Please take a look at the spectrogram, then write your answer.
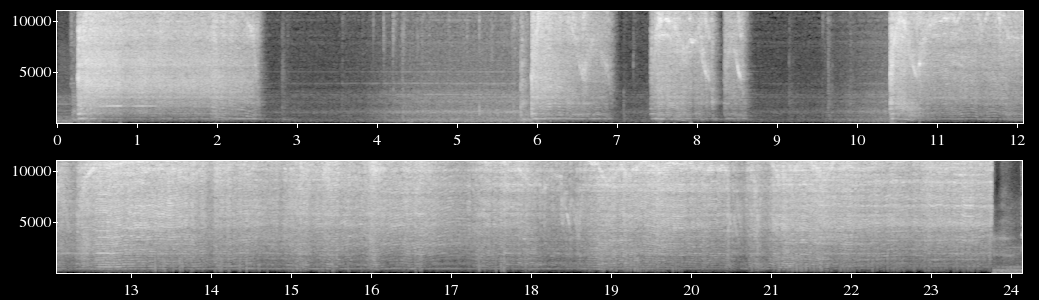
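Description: Sheet metal being cut for boat walls and floor rasps loudly in long harsh passes, broken by short pauses, with a grinding, scraping edge throughout.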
